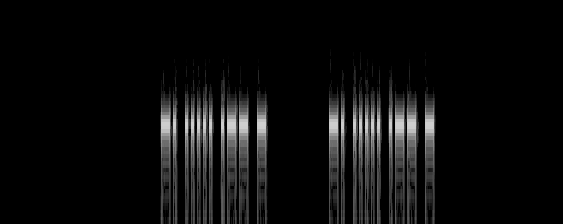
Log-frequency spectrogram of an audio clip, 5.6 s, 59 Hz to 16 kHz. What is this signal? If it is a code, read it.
Morse code, heard as a keyed tone, about 40 wpm, 700 Hz. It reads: N5WT N5WT
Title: USA Call Signs - 4 Characters - Repeated 2x - 40wpm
